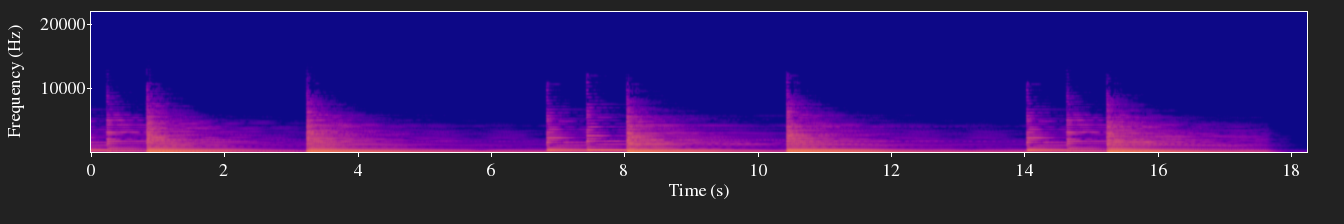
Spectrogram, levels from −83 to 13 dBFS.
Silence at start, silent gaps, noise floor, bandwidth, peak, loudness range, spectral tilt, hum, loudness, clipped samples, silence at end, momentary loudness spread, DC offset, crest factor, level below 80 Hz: 0 s; none; -59 dBFS; 11 kHz; -6 dBFS; 6 LU; -6.5 dB/octave; none; -26 LUFS; under 0.1%; 0.5 s; 19 LU; under 0.1%; 20 dB; -54 dBFS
